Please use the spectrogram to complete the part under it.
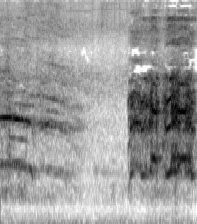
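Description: Gamefowl roosters of the Sweater and Gilmore breeds crowing on a farm, one fairly faint drawn-out crow followed by a louder, nearer crow in the second half, with no talk.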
